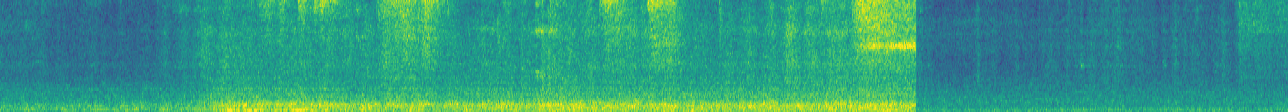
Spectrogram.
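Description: Train running on the rails, a steady clatter and rumble of wheels and coaches. It grows louder about two seconds in, then cuts off suddenly about nine seconds in to a quieter steady rumble.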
